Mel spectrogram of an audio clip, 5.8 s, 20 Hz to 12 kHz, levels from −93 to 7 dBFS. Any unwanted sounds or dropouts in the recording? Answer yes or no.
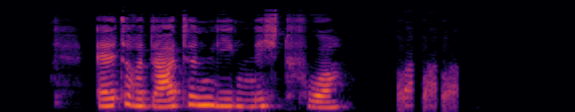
yes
